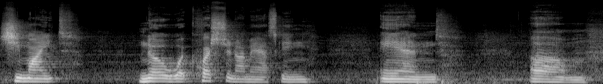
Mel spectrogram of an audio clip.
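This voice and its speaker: A man speaks at a very slow pace with fairly even intonation, long and frequent pauses, and audible room echo. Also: medium pitch for a man. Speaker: paranormal investigator. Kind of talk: explanatory commentary during investigation. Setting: inside old jail, echoey metal cell block. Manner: hesitant with fillers; soft-spoken.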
